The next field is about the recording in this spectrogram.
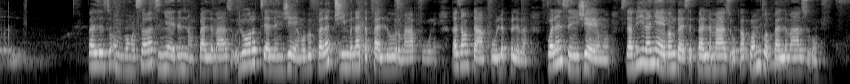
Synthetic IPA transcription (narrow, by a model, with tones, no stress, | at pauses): pa˦lːɨ˦zʊ˦ʔʊ˨m̩˨vʊ˨ŋɔ˨sa˦ɾa˦tɨ˨ɲɛ˦jɛ˨dɨ˦n˦nɨ˨ŋpa˦lːɨ˦maː˦zʊ̰˨ʔʊ̰˨lo˦ɾɨ˦ti˨ɛ˨lːɨ˨n̩˦ʒɛ˦ɛ˨ŋɔ˨bɛ˨fa˨la˦tiː˦m˦bɨ˦na˦ta˨pa˦lːo˦ɾɨ˨maː˦puː˦nɨ˨ | ka˦za˦ŋtaː˨m̩˨puː˨lɨ˦pɨ˦lɨ˨ba˨ | pɔ˨lɨ˦n̩˦sɨ˨n˨ʒɛ˦˨ɛ˨ŋɔ˨ | sa˨biː˦la˦ɲɛ˦jɛ˨bɨ˦ŋ̩˦ɡa˨lɨ˨sɨ˨pa˦lːɨ˦maː˦zʊ˨ʔʊ˨ka˨kɔ˦mdɔ˦pa˨lːɨ˦maː˦zʊ̰˨ʔʊ˨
